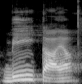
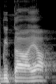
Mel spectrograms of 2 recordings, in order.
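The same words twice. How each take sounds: First: The first vowel is held long. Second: The first vowel is held short. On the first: The speaker calls it wrong. "अगर इस बी को अधिक समय देंगे" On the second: The speaker calls it right. "बी को कितना अल्प समय दे रहे हैं"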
